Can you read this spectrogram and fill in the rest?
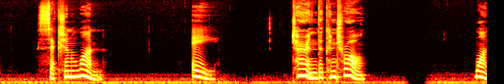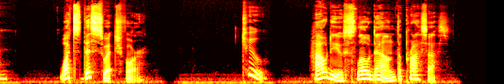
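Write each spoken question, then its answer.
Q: Turn the control.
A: 2: How do you slow down the process?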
